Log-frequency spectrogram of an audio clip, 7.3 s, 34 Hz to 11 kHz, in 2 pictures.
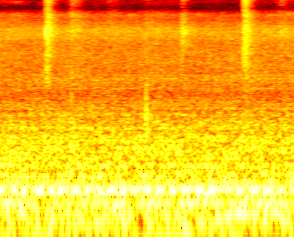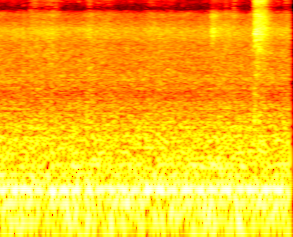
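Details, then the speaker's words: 1966 Buick Special with a 350 V8, first start after install, open pipe, long-stored: low steady idle rumble with even beats, no knock or miss, a little gas-smelling smoke; starts well and idles down good. "but uh looks like it idles good it idled down good started real good so uh man I'm impressed I'm impressed"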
